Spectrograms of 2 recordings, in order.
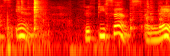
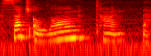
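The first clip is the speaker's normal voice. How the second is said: plain reading voice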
